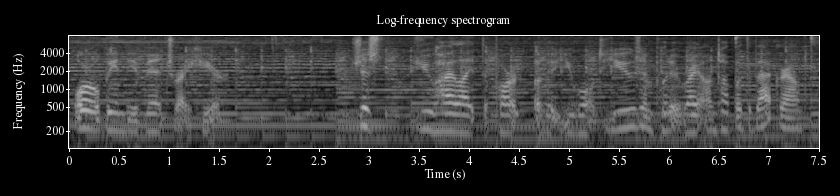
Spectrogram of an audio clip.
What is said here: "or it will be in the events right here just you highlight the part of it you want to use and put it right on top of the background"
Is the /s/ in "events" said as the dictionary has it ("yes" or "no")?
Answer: no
